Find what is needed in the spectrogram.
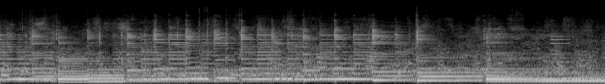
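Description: Nylon-string acoustic guitar being played: quick runs of plucked notes over longer held lower notes.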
